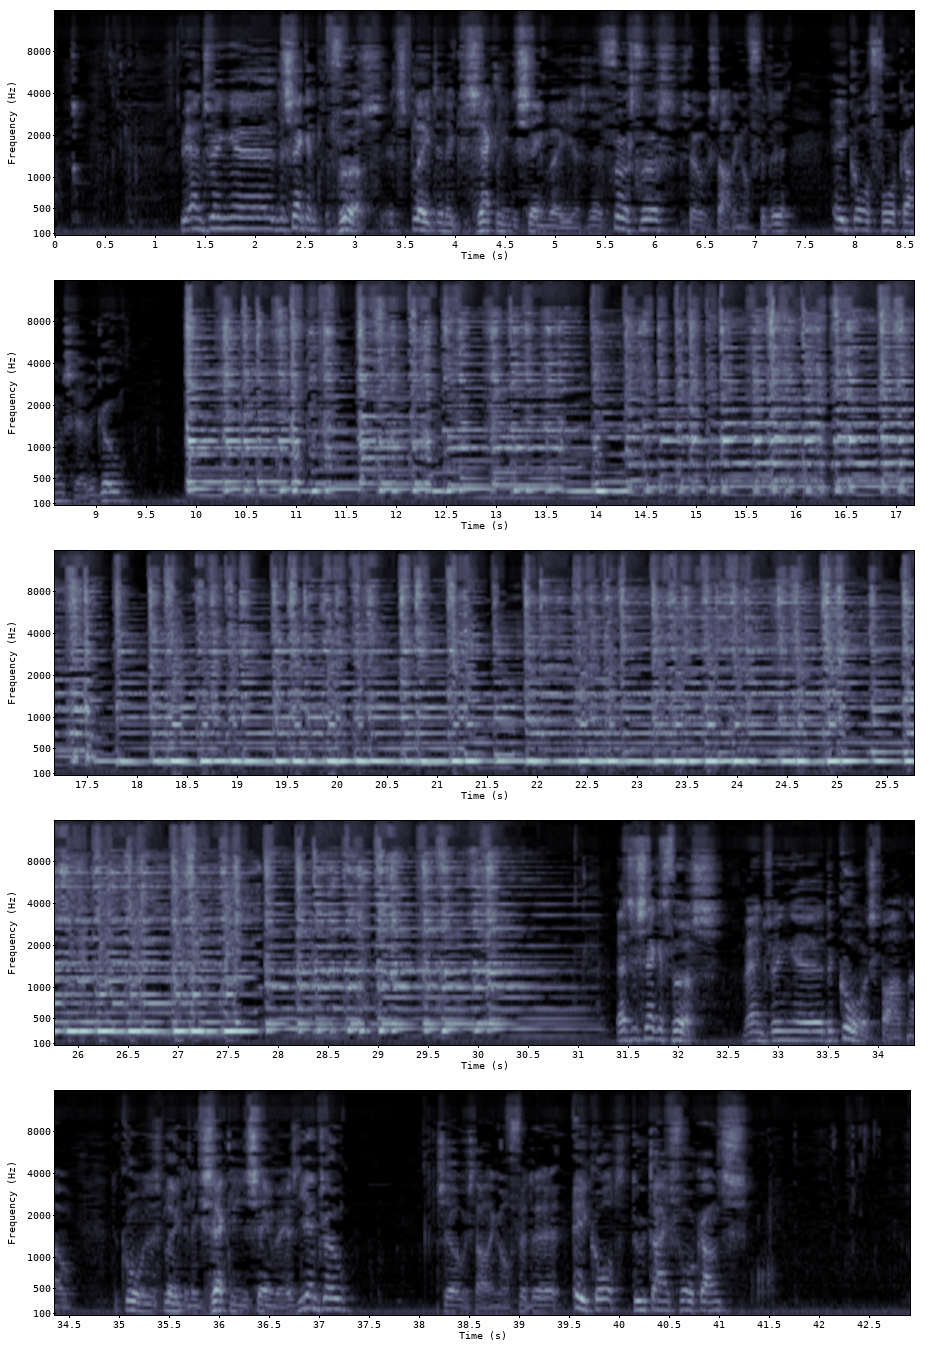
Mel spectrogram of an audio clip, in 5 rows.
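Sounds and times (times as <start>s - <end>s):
mandolin strumming chords: 9.9s - 31.4s.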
